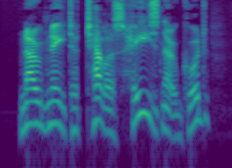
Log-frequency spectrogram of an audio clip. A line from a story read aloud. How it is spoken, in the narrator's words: snorted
